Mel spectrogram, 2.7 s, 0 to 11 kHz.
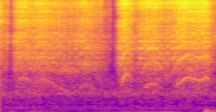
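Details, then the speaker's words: VEX Robotics 393 motor reassembled after cleaning, lubrication and lubing the bushing, turned by hand. Light, smooth, high-pitched whir with no grinding and no more of the earlier "snoring." This is a quiet gear train. "here's the reassembled motor properly cleaned and lubed up and prepared now with that bushing listen to it"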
